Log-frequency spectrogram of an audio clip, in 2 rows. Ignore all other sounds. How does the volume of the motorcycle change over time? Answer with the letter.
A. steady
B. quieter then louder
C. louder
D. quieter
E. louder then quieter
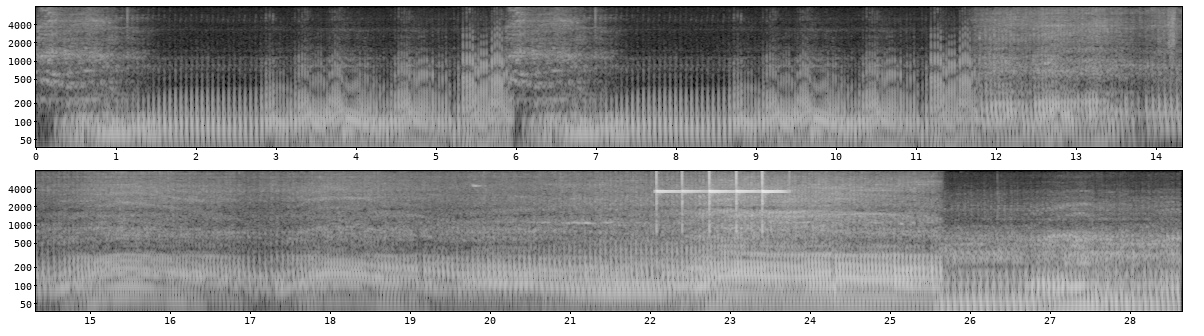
C.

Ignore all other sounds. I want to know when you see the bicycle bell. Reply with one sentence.
You can hear the bicycle bell from 22.1 to 23.8 s.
